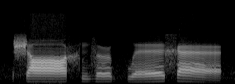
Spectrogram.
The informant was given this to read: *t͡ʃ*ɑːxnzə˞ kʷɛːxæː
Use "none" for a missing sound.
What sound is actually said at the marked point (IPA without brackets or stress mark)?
ʃ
